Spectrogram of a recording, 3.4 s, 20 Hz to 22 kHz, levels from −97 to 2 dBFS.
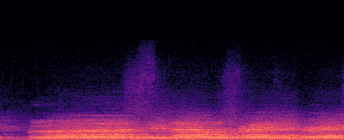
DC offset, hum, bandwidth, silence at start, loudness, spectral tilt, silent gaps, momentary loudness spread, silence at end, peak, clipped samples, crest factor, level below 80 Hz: under 0.1%; none; 8.6 kHz; 0 s; -22 LUFS; -6.5 dB/octave; none; 4 LU; 0 s; -10 dBFS; under 0.1%; 12 dB; -62 dBFS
